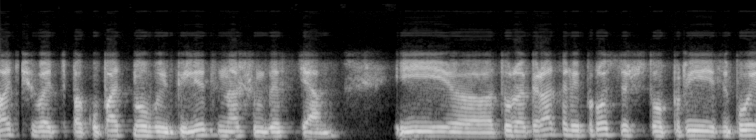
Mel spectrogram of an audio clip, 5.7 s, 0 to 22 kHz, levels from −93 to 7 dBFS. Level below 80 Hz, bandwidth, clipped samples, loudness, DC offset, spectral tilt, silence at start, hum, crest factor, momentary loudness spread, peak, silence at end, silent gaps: -54 dBFS; 5 kHz; under 0.1%; -14 LUFS; under 0.1%; -7.5 dB/octave; 0 s; none; 14 dB; 4 LU; 0 dBFS; 0 s; none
